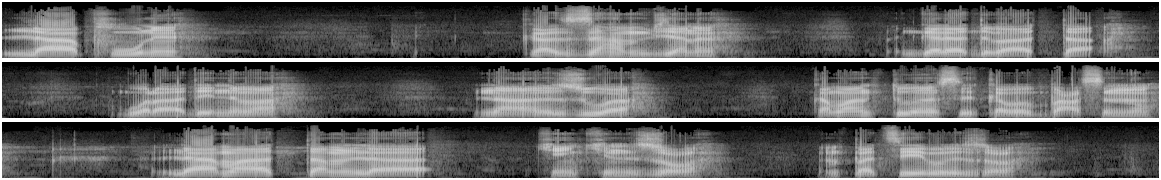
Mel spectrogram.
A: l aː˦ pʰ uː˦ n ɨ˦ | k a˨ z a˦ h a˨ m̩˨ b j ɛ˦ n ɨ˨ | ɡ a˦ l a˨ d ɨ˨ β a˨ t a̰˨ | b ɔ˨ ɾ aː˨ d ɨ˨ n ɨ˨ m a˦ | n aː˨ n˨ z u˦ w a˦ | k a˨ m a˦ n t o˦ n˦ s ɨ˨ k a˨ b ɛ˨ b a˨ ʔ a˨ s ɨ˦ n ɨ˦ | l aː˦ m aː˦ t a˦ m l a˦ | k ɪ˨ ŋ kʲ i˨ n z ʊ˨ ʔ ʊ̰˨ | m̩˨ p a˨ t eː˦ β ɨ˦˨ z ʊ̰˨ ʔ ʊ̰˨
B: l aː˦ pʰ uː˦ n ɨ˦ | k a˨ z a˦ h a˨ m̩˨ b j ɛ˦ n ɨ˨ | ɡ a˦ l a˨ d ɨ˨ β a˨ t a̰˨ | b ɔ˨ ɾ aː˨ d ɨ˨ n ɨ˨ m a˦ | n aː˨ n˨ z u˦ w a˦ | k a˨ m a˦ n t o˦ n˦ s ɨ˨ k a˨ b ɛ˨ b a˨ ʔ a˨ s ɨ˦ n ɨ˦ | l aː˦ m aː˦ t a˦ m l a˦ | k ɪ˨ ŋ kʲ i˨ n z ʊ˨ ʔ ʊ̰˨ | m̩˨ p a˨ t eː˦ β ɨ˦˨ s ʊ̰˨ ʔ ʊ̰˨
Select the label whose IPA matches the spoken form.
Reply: A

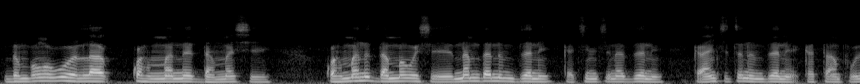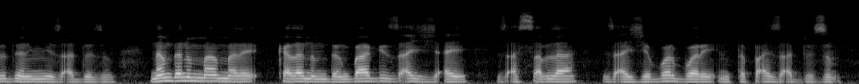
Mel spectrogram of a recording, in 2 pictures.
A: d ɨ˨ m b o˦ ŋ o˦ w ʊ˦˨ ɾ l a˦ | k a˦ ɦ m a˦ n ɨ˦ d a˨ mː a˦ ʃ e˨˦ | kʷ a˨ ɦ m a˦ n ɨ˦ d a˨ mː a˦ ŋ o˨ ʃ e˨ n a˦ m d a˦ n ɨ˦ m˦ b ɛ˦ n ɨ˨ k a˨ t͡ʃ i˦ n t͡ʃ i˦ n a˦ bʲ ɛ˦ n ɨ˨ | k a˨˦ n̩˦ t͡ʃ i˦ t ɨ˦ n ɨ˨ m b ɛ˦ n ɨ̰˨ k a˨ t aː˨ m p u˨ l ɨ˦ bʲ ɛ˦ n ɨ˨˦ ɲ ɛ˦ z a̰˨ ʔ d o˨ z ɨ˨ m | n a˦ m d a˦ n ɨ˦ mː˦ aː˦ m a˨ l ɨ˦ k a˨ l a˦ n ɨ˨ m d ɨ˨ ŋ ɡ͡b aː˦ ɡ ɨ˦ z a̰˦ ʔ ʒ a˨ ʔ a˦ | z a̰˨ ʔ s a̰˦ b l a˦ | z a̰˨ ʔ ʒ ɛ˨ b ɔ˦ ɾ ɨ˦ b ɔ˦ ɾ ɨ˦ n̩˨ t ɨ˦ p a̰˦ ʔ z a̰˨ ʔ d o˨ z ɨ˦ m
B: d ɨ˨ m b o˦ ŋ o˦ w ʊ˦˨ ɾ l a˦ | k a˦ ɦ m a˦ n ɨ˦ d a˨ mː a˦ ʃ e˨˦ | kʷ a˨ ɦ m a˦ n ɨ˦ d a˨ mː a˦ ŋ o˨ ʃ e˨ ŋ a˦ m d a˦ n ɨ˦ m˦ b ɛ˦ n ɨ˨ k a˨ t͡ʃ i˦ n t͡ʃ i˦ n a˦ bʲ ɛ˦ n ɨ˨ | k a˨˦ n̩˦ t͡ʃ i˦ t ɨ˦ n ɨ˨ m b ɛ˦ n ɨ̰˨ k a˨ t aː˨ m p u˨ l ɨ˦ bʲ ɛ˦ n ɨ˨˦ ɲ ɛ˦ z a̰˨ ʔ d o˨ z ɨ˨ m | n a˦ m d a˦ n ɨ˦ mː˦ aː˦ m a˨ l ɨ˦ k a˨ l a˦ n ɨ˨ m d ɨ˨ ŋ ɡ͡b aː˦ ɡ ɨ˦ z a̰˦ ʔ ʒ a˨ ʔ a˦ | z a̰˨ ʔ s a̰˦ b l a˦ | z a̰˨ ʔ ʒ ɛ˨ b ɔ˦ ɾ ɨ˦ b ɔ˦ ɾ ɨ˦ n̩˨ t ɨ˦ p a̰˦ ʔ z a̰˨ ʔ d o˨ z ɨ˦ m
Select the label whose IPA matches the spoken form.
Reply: A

